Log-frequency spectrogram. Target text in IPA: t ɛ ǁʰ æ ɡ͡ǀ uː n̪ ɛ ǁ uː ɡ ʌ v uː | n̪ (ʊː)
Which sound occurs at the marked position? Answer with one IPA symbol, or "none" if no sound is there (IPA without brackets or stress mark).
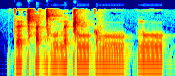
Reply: uː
